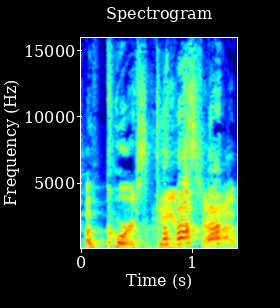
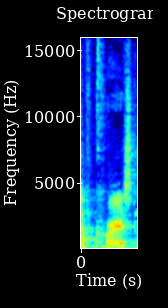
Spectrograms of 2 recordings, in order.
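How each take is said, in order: First: Louder, higher scornful GameStop; exasperated emphasis. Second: Said in the usual way. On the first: Shown as a demonstration. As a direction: spit out GameStop in disgust.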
